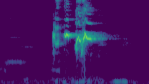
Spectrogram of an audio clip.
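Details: Single bright chirped call of a Sooty-headed bulbul, a half-second burst of quick slurred notes rising to a strong centre before fading, with no other sounds around it.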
